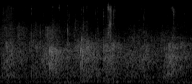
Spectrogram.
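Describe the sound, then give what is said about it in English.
Steady audience applause, a dense, even wash of many hands clapping with a bright, crackling texture and no voices above it, holding at a constant level throughout. “You can give Arvis and the others a round of applause.”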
